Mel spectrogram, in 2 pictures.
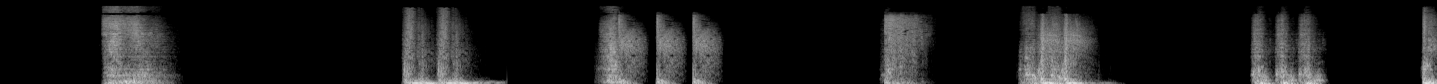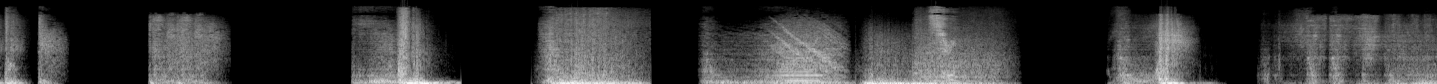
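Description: Game attack effects whoosh and clang in short bursts.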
